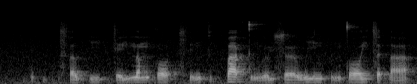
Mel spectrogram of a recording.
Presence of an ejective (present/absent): absent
